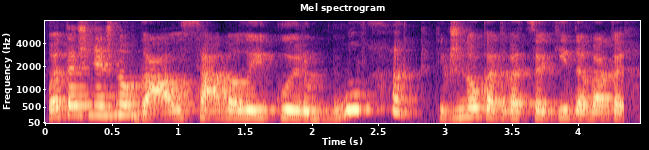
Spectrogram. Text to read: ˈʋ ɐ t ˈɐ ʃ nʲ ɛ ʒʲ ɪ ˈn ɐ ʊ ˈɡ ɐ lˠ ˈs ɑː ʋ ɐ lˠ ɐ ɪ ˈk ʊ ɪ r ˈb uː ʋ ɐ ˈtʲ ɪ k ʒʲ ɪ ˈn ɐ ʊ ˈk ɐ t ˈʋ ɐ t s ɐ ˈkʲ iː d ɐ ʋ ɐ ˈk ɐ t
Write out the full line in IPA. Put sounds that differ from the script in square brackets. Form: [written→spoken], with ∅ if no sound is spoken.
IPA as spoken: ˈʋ ɐ t ˈɐ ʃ nʲ ɛ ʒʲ ɪ ˈn ɐ ʊ ˈɡ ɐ lˠ ˈs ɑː ʋ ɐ lˠ ɐ ɪ ˈk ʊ ɪ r ˈb uː ʋ ɐ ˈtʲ ɪ k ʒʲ ɪ ˈn ɐ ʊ ˈk ɐ t ˈʋ ɐ t s ɐ ˈkʲ iː d ɐ ʋ ɐ ˈk ɐ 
